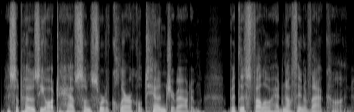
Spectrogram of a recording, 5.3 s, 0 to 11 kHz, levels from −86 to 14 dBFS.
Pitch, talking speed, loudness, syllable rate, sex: 95 Hz, 235 wpm, -20 LUFS, 6.2 syllables/s, male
